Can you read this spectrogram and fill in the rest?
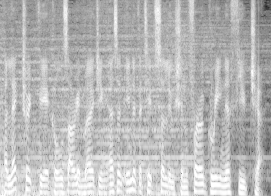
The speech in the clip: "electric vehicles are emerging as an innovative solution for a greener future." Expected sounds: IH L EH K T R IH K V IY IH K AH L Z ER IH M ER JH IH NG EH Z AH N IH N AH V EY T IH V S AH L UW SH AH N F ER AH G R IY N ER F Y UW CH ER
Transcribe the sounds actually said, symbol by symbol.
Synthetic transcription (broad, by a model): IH L EH K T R IH K V IY IH K AH L Z ER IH M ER JH IH NG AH Z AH N IH N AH V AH T IH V S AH L UW SH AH N F ER AH G R IY N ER F Y UW CH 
